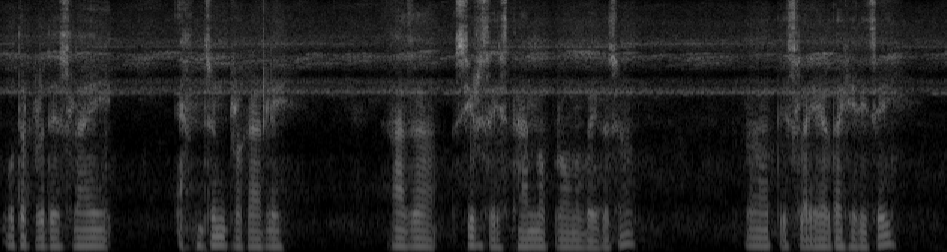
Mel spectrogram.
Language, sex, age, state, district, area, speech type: Nepali, male, 45-60, West Bengal, Darjeeling, rural, spontaneous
